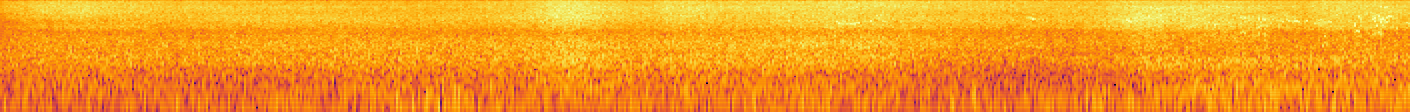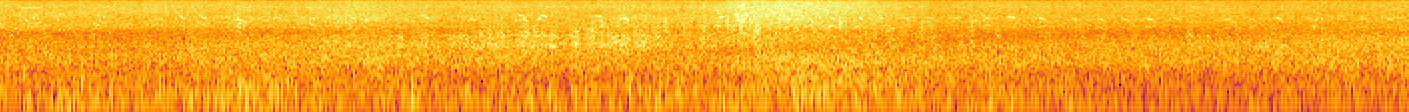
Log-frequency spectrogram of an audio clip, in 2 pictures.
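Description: Low surf breaking and washing up the beach, with a flock of seabirds calling: many short, high calls from about twelve seconds in until near the end. Three louder rushes of surf or wind come about six, twelve and twenty-two seconds in.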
